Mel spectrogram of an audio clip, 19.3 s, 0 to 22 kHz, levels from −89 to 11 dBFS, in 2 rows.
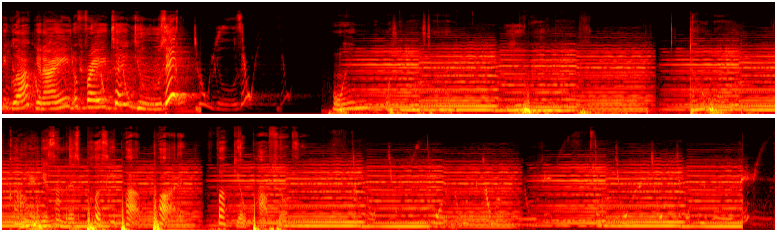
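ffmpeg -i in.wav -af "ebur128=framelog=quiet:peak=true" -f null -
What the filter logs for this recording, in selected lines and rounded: Integrated loudness:
  I:         -26.2 LUFS
  Threshold: -36.7 LUFS
Loudness range:
  LRA:         5.7 LU
  Threshold: -46.8 LUFS
  LRA low:   -29.7 LUFS
  LRA high:  -24.0 LUFS
True peak:
  Peak:       -5.7 dBFS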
